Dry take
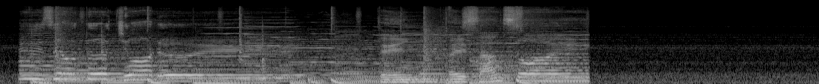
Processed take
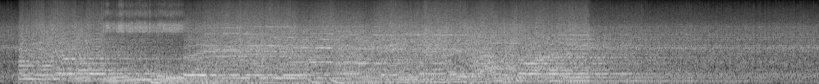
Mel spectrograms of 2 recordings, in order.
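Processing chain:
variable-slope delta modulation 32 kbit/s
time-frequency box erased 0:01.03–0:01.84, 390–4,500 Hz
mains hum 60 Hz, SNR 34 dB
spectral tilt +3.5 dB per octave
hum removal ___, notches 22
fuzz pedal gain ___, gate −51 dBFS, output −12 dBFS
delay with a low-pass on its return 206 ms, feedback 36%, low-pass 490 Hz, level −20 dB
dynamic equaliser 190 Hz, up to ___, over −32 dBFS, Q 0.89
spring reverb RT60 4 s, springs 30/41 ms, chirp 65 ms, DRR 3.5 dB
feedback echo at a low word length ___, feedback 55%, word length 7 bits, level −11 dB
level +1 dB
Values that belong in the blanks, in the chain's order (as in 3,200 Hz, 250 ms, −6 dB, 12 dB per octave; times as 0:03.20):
241.5 Hz, 43 dB, −4 dB, 558 ms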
